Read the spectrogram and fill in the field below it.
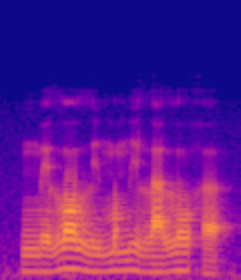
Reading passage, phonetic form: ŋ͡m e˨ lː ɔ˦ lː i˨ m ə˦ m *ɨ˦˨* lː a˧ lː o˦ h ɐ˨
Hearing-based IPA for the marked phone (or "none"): i˦˨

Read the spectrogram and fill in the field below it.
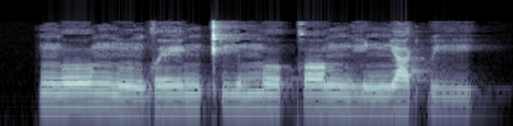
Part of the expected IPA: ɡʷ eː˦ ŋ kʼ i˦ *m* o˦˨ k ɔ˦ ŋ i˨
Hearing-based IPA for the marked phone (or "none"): m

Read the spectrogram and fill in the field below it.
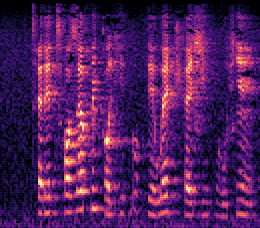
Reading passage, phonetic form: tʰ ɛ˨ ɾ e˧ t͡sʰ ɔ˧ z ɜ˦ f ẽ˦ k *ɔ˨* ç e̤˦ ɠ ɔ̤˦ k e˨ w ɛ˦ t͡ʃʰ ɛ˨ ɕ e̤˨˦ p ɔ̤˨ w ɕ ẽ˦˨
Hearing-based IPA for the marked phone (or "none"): ɔ˨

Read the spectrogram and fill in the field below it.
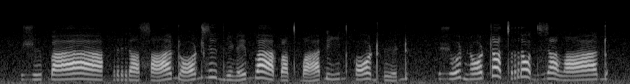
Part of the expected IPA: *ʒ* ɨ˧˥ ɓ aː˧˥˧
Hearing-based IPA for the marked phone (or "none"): ʒ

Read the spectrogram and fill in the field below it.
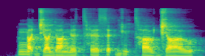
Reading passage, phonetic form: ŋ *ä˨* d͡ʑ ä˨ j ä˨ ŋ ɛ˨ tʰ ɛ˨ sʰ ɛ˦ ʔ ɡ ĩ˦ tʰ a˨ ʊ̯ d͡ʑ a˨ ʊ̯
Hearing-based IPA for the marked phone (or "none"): ä̰˦˨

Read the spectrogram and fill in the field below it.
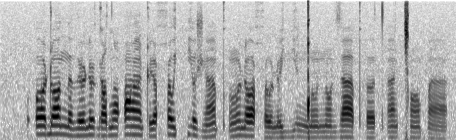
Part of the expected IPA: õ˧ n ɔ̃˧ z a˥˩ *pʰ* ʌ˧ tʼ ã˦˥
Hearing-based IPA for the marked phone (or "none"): pʰ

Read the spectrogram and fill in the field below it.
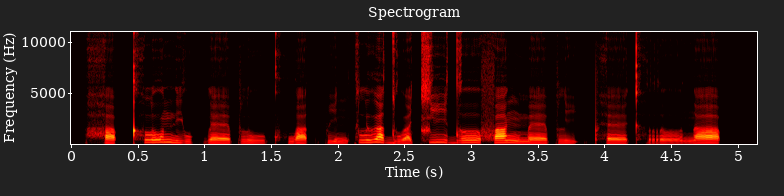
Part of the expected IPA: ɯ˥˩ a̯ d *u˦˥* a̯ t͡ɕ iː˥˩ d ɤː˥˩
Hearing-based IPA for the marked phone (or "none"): u˨˩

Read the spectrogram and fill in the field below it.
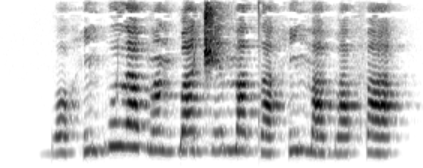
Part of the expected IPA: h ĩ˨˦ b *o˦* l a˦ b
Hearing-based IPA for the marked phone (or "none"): o˦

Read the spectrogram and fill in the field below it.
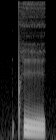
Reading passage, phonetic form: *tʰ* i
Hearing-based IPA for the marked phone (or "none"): pʰ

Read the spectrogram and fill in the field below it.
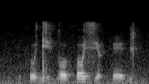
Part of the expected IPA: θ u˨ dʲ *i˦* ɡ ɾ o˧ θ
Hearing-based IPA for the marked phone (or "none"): e˦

